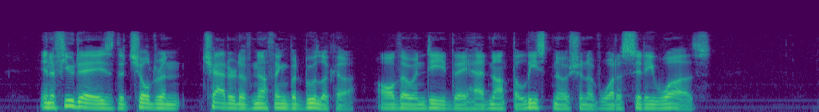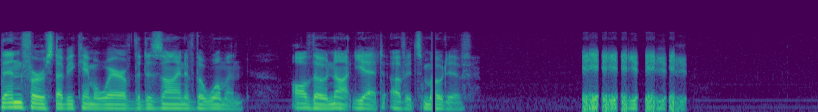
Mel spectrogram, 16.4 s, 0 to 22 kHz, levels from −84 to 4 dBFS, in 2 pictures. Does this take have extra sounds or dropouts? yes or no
yes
